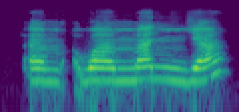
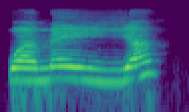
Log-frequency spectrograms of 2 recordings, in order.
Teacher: So rather than saying wa manya, I will say wa mayya. Okay, we will get rid of the noon. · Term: idgham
